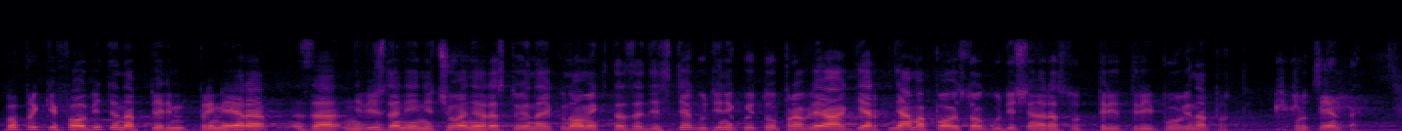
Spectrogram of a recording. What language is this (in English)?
Bulgarian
